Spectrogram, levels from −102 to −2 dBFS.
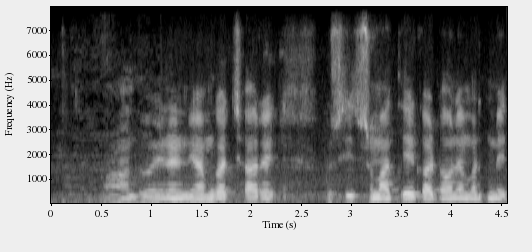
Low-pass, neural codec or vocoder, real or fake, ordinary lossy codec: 7.2 kHz; none; real; Opus, 24 kbps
